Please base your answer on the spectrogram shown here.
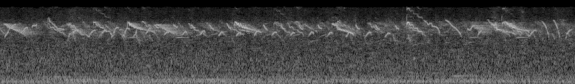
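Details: Twittering of a female white-eye, meant to stimulate breeding drive in kept birds: quick, sharp, very high chirps in tight, busy bursts run throughout, with some clusters louder than others and a soft low hum beneath.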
